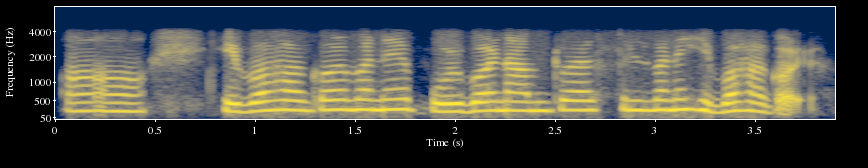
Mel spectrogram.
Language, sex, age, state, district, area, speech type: Assamese, female, 18-30, Assam, Sivasagar, rural, conversation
